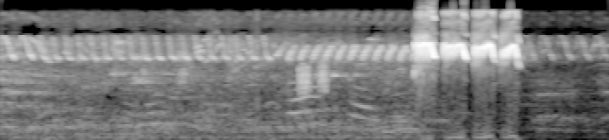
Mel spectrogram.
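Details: Lunda lark of the Mashadi jal type from Afghanistan singing fully: a continuous high buzzy trill runs throughout, broken near the end by four loud harsh bursts, then fading to quiet.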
